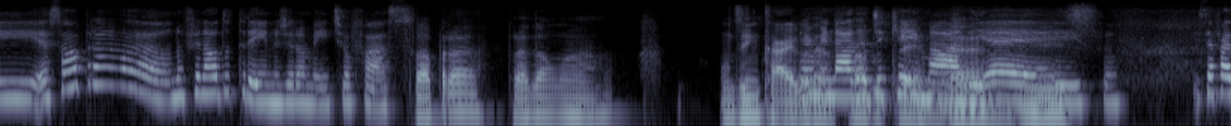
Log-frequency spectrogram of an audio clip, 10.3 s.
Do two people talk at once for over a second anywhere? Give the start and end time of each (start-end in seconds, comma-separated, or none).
6.6-9.2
